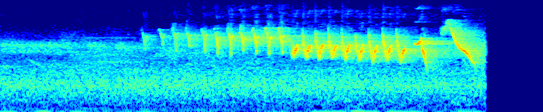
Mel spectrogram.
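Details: Bird singing in a forest: a rapid series of high, sharp notes, each one a quick downward slur, that grow louder and speed up into a trill and end in a brief rising flourish, over a steady background hiss.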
